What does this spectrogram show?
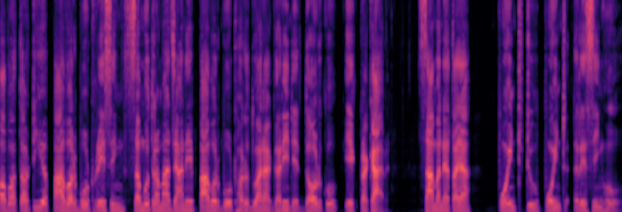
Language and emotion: Nepali, neutral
